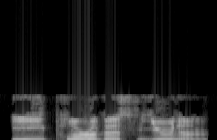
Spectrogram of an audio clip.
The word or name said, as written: e pluribus unum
